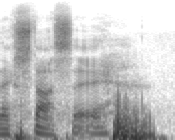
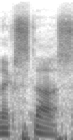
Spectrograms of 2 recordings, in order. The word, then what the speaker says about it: Extase: The sign outside identifies it as Le Gastronome en Extase. You wouldn't pronounce the final E, but other than that, your pronunciation was really good.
